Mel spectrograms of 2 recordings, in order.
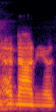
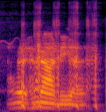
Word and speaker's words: Hanania: Hanania, soft A. Yeah. Like Narnia? Yeah. Hanania.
